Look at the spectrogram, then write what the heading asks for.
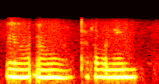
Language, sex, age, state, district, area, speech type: Assamese, female, 18-30, Assam, Jorhat, urban, conversation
